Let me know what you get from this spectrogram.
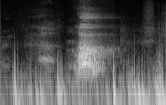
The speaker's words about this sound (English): He's looking at himself in the mirror. Yo, you're so funny. Yo, he's literally looking at himself. You're scaring yourself right now? He's literally barking at him. It's you, bro. Hey. You're barking. Actually, he's barking at you, technically.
